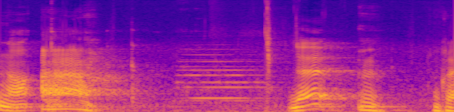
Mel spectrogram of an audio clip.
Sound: honk

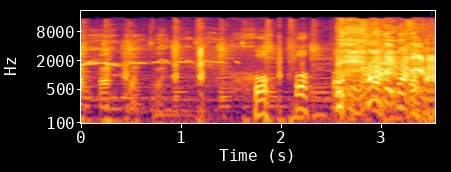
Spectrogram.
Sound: engineer Laughs; laughs

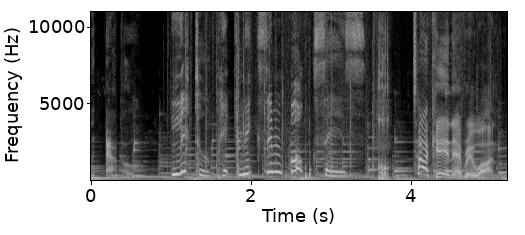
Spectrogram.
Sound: snorts

